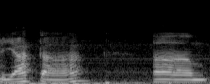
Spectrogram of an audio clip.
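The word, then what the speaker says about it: やった: So this word, yatta, we could think about as two syllables. It's kind of hard to say the first one. The first one, in this case, kind of sounds like yat, and then the second one is ta.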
